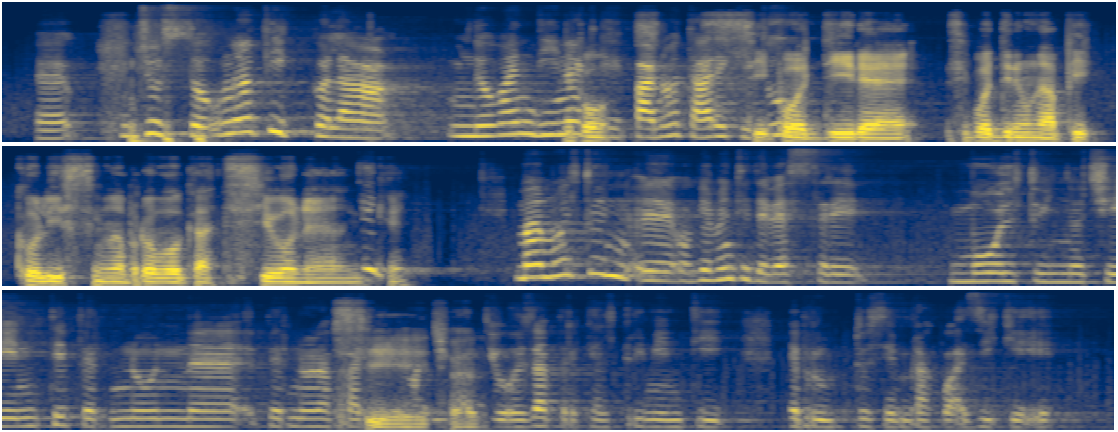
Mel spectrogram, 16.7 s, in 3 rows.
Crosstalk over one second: present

